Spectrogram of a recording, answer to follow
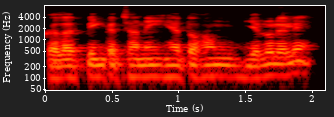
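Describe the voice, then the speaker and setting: A man's voice: lowish voice, completely flat delivery, fairly quick. A male teacher giving a classroom lecture, playfully teasing his students, prompting them to answer and chanting letters in rhythm. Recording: tinny phone-like sound.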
